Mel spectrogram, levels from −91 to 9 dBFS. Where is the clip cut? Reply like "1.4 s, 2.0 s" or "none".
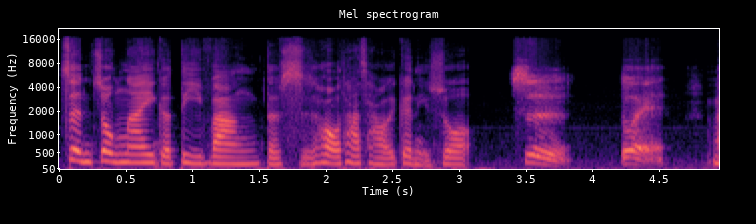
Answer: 3.3 s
